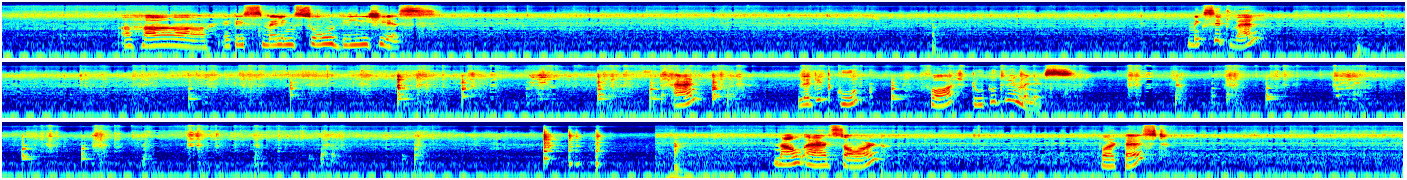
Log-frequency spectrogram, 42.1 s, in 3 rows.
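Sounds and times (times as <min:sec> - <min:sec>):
food sizzling in a pot: 0:00.0 - 0:42.0
wooden spoon scraping: 0:14.8 - 0:32.4.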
